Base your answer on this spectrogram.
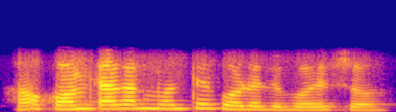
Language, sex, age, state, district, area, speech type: Bengali, female, 45-60, West Bengal, Uttar Dinajpur, urban, conversation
